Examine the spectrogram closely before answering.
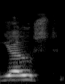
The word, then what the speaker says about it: Yoast: been a plug-in called yoast to do like it rhymes with toast but it starts with a y to do seo and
